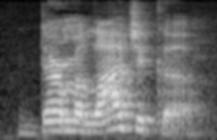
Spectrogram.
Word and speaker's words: Dermalogica: Dermal that why WHY DO I HAVE all them syllables in there? Dermalog. Dermalogica.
